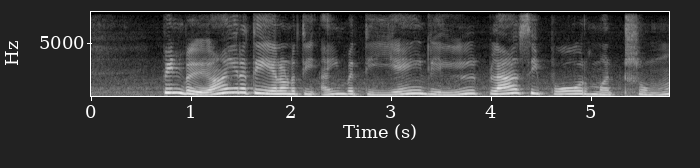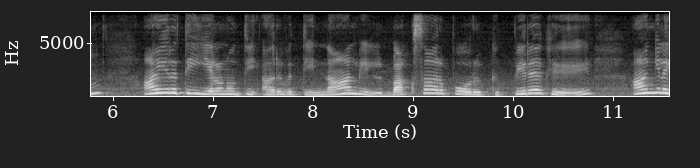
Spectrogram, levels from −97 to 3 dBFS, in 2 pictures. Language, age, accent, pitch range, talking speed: Tamil, 30-49, native, 195-270 Hz, 75 wpm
